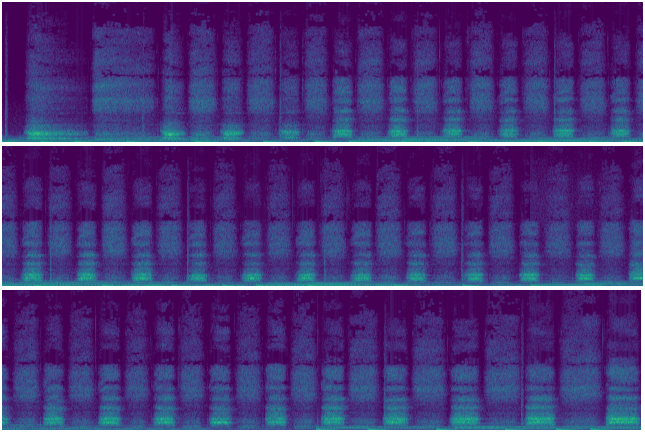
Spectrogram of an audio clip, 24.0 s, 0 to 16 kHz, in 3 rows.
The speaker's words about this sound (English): Inhale. And here's your 30 breaths.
